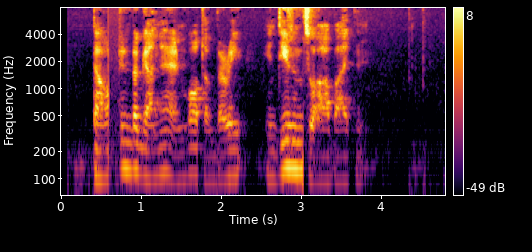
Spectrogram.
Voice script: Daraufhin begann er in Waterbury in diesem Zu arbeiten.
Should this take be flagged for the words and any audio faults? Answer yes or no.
yes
